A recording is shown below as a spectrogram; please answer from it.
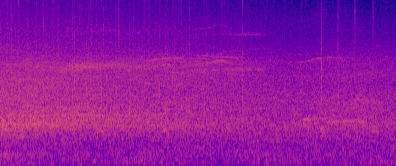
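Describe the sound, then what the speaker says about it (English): An arena crowd at an NBA basketball game between the Warriors and Clippers applauds during a timeout, a steady loud wash of clapping and cheering that holds throughout. "Give yourself a round of applause."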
